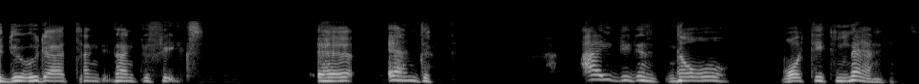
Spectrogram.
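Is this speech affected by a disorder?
Yes: cerebral palsy.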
